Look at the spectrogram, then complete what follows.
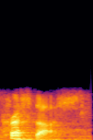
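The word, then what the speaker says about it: krestos (χρηστός): A word that is pronounced krestos.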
